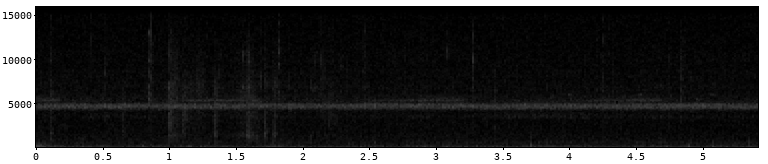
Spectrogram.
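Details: A continuous high, even insect trill on an autumn night in a garden where a bonfire burns, fire crackles clustering in the first two seconds, faint low hum below.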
